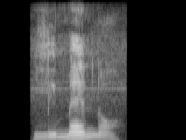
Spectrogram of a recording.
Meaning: 1. accusative masculine singular of λυμένος (lyménos) 2. nominative/accusative/vocative neuter singular of λυμένος (lyménos)
- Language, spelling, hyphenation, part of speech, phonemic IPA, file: Greek, λυμένο, λυ‧μέ‧νο, verb, /liˈme.no/, El-λυμένο.ogg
